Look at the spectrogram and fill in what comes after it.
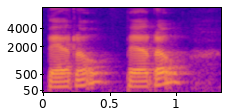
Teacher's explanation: where there's just like one light roll of a rolled R, then that can be helpful when you're trying to do the flap T and the flap D, because the flap is just one sound.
